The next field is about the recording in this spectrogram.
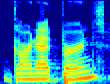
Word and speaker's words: Garnett Burns: Garnett Burns, GarnettBurns.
